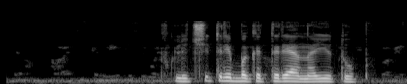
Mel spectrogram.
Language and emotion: Russian, neutral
